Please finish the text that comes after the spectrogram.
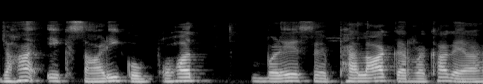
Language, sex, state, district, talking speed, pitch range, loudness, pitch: Hindi, male, Jharkhand, Garhwa, 150 wpm, 135-160 Hz, -19 LUFS, 145 Hz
